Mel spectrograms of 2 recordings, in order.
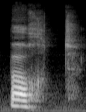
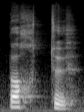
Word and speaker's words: porte: First of all, E as the last letter of a French word is silent. Porte.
